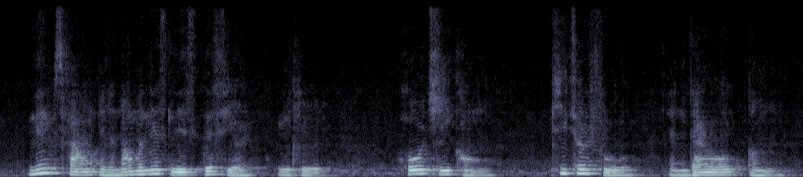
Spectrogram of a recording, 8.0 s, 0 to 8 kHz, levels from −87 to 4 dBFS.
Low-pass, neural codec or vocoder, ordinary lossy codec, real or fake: none; codec, 16 kHz, 4 kbps, FreqCodec, smaller model; none; fake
